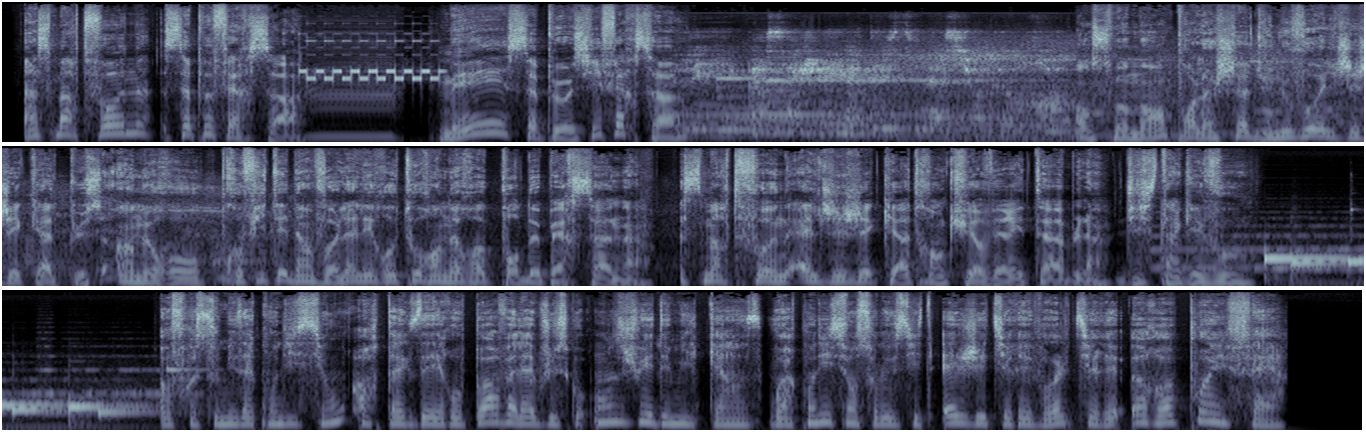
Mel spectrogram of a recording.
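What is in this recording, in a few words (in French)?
hotesse m. legale, voix off; LG G4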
